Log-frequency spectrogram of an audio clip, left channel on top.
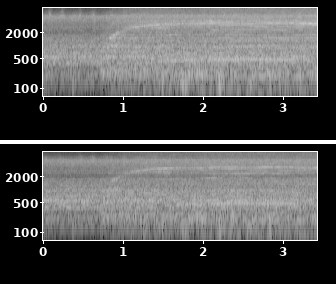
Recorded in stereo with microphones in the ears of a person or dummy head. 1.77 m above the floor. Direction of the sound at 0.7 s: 40° left (ahead or behind).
